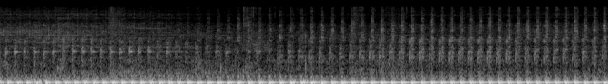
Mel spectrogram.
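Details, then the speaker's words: 1999 Polaris ATV bought for $350, cold start after repairs with seat refitted: steady, even idle thump with a firm regular beat, nothing rattling or missing; engine runs well. "it's cold start. It didn't show me touching the exhaust, but it runs amazing."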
